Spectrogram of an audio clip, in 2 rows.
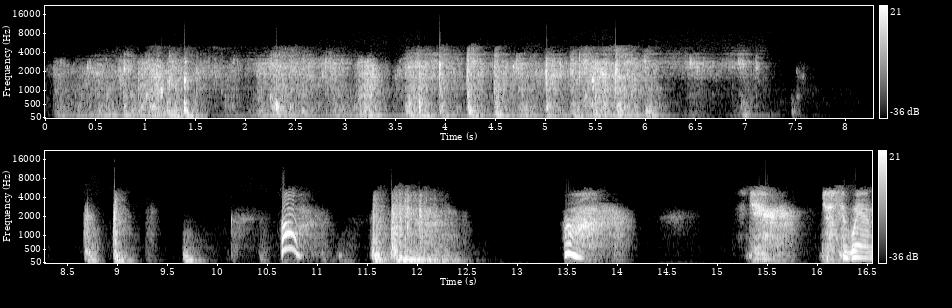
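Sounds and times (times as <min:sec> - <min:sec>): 
hot tap water running into a sink: 0:00.0 - 0:07.3
low hum: 0:00.0 - 0:15.8.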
